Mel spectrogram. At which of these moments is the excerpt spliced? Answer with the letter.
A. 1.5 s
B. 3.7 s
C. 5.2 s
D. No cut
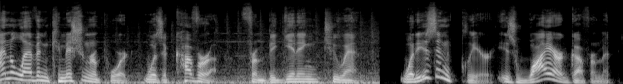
B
